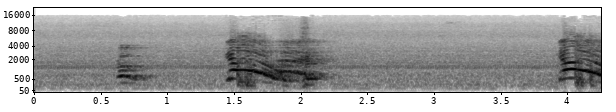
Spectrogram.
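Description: Loud taekwondo kihap shouts with a falling pitch, one about one and a half seconds in and another starting near the end, each with a kick; a short quieter call comes just before the first, and a sharp snap follows it.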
